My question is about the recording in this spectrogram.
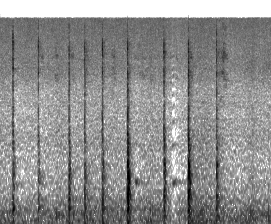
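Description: Near silence with faint, irregular taps and clicks of a pen tip on a writing board as words are written, about eight in four seconds.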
